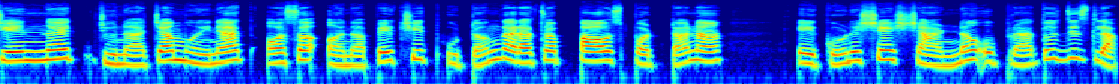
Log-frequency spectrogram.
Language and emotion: Goan Konkani, surprised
